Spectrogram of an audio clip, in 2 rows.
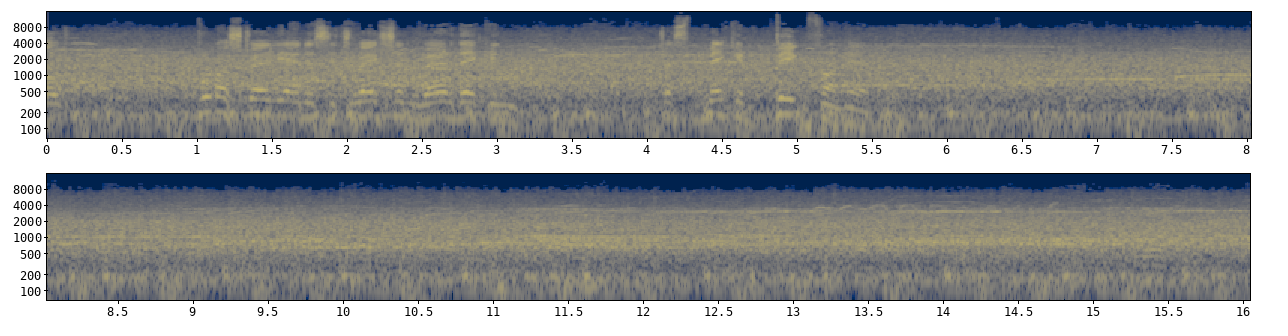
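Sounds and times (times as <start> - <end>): stadium crowd applauding and cheering: 0.0 - 16.0.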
